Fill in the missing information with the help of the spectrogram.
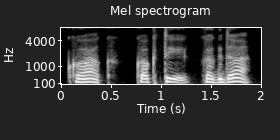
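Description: A woman's voice: low-pitched, steady tone, takes it slowly, dark tone, dry recording, studio quality. A woman voicing an agitated, hot-tempered grown son. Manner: blunt, agitated. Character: hot-tempered adult son, frowning and shocked.

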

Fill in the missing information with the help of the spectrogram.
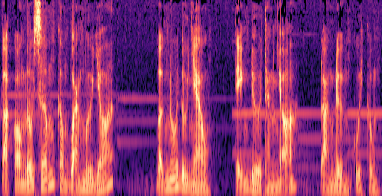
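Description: A man narrating a story in a steady, somber way. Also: deep voice, moderate pace, soft background music. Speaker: audiobook narrator.

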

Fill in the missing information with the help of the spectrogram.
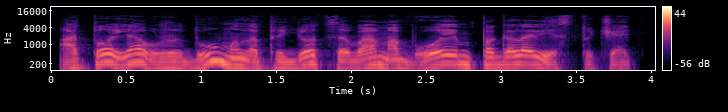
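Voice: medium pitch, big pitch swings, normal speed, a little mellow, breathy edge, no echo, studio quality. A reader voicing a grumpy talking old hut, female, that grumbles and takes offence. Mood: grumbling. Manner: grumbling, indignant.

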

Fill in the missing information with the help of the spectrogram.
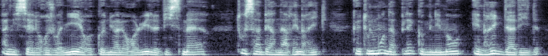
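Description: Male audiobook narrator, measured historical storytelling, dark and husky. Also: mid-range voice. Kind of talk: scripted historical novel narration.

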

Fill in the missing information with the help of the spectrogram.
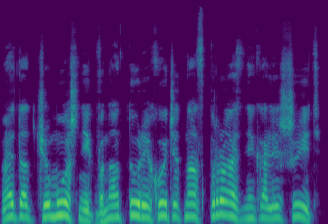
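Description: A man voicing a rowdy, slang-spouting gangster imp warrior in an audiobook, with loud blustering delivery. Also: a little high, big pitch swings, takes it slowly, no echo, exaggerated voice. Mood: whining bluster. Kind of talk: audiobook character voice.

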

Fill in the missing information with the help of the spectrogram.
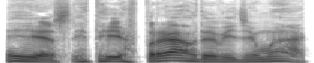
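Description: A man's voice: medium pitch, unhurried, a bit bright, dry recording, studio quality, natural voice. A man voicing a menacing, cruel older bounty hunter who growls and sneers his threats for an audiobook. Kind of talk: audiobook character voice.

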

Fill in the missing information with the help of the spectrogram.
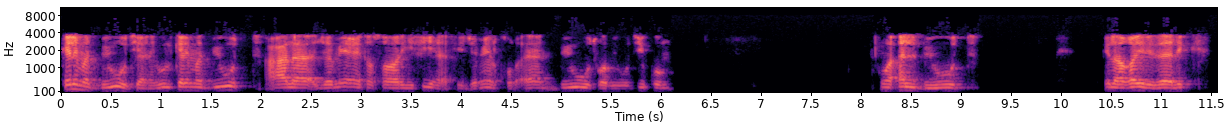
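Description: A man with an Egyptian accent teaching the Quranic readings, drawing out quoted verses slowly and checking in with his listeners. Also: mid-range voice. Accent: Egyptian Arabic. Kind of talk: religious lesson explaining a poem on the readings. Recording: tinny phone-like audio.

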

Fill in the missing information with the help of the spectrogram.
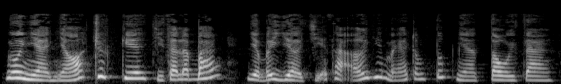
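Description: Woman audiobook narrator, measured and steady, husky, slightly high. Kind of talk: audiobook narration of a classic novel.

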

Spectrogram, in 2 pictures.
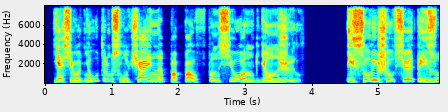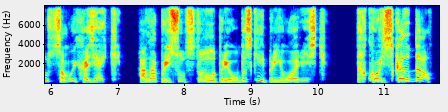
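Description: A man reading the part of a self-important older gentleman who tells gossip in a lecturing way. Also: sits high, no echo, studio quality, pitched above the performer's own voice, exaggerated voice. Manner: pompous, lecturing.

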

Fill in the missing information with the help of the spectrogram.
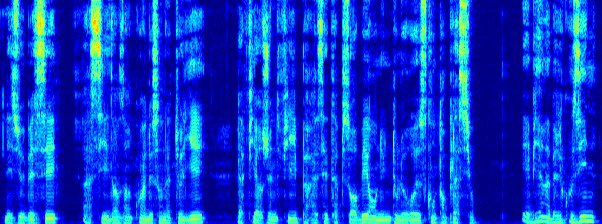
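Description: Dark, husky male audiobook narrator. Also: lowish voice, steady tone, normal speed. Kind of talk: scripted narration of a novel.

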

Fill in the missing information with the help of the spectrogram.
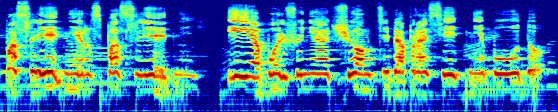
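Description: A man's voice: very high-pitched, little pitch movement, a little slow, gravelly, soft background music, voice pushed up, full character voice. Athena, a man doing a shrieking tearful goddess. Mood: shrill wailing. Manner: whining, shrieking pleas.

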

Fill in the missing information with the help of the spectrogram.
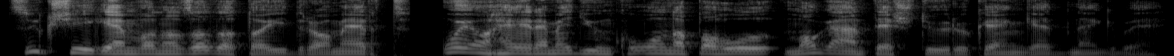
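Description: A man reading an audiobook, voicing a brisk, confident male insurance agent in a slightly raised voice. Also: a little high, expressive, darkish tone, voice pushed up, natural voice. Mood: eager.

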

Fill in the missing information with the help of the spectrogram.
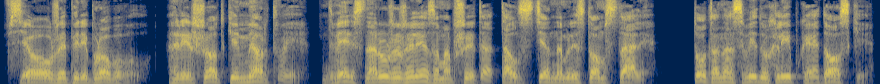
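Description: A man's voice: fairly high pitch, normal speed, vocal fry, a little mellow, breathy edge, no echo, studio quality, heavily acted. A man voicing a short-tempered tough male convict who talks in a curt growl. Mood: sullen.

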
